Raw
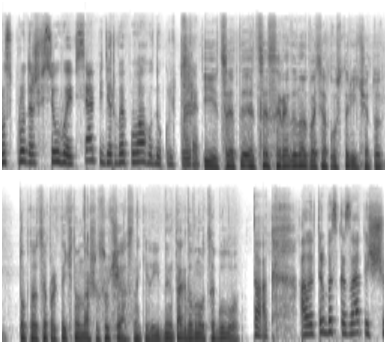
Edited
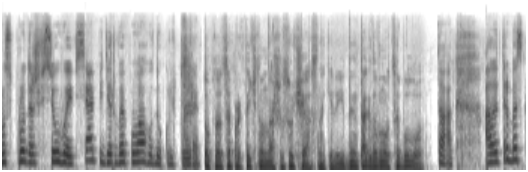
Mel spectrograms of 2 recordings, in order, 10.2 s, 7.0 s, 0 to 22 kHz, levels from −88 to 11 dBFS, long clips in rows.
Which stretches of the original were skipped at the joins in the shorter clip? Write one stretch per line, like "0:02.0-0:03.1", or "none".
0:02.6-0:05.3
